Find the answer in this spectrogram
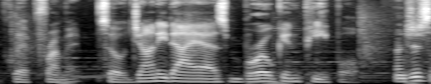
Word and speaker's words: Diaz: It's pronounced Diaz. It's not pronounced Diaz.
